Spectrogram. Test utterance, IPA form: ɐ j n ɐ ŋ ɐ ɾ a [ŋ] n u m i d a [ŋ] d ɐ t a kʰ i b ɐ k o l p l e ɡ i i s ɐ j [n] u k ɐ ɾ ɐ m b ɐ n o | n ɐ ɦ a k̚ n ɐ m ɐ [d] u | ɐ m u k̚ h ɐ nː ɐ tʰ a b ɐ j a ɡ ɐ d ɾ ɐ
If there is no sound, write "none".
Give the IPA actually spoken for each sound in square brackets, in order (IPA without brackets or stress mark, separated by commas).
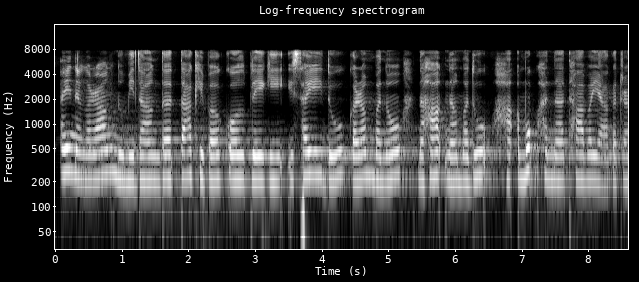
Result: ŋ, ŋ, d, d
